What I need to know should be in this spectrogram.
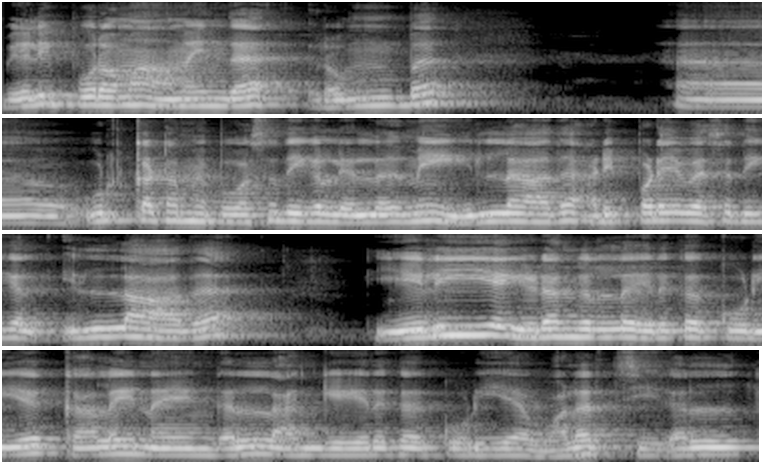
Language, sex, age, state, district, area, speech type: Tamil, male, 60+, Tamil Nadu, Pudukkottai, rural, spontaneous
